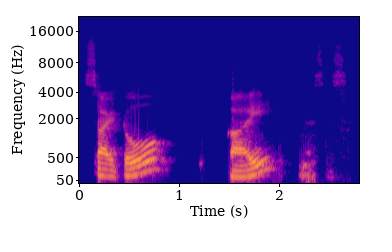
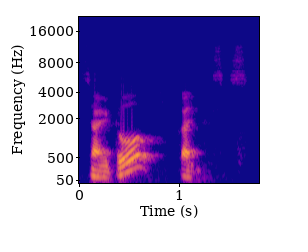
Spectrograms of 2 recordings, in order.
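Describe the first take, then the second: First: cytokinesis drawn out with a rising end; very slow dictation. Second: cytokinesis spelled out slowly, falling at the end; slow dictation. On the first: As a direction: stretch cytokinesis out, voice going up. (बहुत धीरे, अंत में ऊँचा सुर) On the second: (धीरे बोलकर लिखवाना) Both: Shown as a demonstration. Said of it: "क्या नाम देंगे बेटा".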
